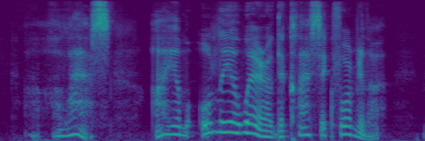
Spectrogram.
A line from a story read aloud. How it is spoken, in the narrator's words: Master Li sighed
